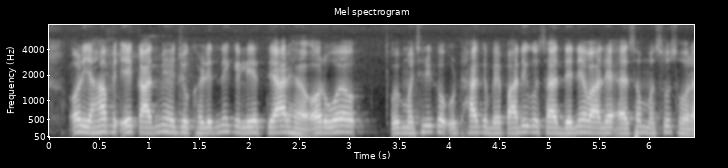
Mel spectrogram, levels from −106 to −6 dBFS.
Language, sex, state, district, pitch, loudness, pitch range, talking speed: Hindi, male, Bihar, Sitamarhi, 150 Hz, -24 LUFS, 145-160 Hz, 270 wpm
